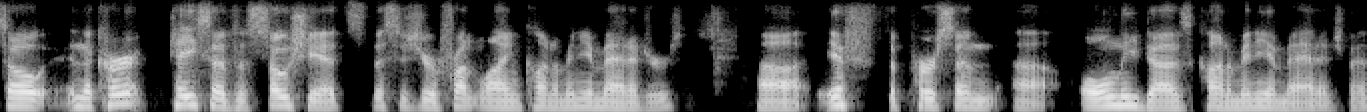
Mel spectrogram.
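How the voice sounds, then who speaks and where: A man's fairly high-pitched voice with a Canadian accent and fairly even intonation. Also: dry, close sound with no echo. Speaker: regulator representative presenting licensing program. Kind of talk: online info session presentation. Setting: online webinar. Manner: fast.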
